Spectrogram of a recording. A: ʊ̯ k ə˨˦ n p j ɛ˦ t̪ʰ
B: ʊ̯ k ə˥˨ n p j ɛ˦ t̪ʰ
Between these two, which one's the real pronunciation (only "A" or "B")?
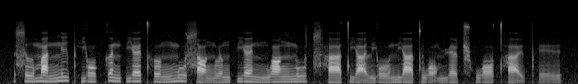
B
